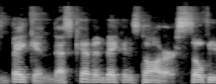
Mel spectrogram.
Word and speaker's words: Bacon: at first I thought I thought she was a French actress so I pronounced her name Sophie Bon until I realized no it's bacon that's Kevin Bacon's daughter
